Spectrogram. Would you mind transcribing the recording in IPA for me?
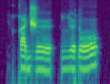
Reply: q i d͡ʒ ø | ʎ ø ɗ o

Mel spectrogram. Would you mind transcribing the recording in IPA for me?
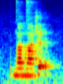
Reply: d ã˨ d ã˨ ʃ ɛ˦ ʔ

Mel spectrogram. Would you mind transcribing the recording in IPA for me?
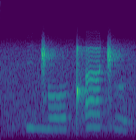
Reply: i ŋ͡ǁ ɔː ǃʼ aː ɡ͡ǁ ʊ

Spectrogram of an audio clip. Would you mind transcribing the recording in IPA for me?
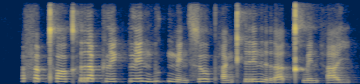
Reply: f a˦˥ p̚ tʰ ɔː˦˥ kʰ r a˥˩ p̚ k l e˦˥ k̚ p l e˥˩ n b u˥˩ k̚ m e˨˩ n s oː˥˩ pʰ a˨˩ ŋ kʰ r e˥˩ n r aː˨˩ t̚ kʰ w e˧ n h a˧ j

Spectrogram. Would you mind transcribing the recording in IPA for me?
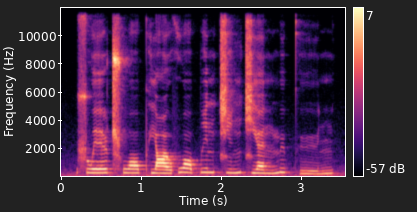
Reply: ʂ w e˧˥ ɪ̯ ʈ͡ʂʰ w ɔ˧˥ pʰ j ɑ˨˩ ʊ̯ f w ɔ˥˩ p i˥ n t͡ɕ i˧˥ ŋ t͡ɕ j ɛ˨˩ n m y˥˩ pʰ y˨˩˦ n

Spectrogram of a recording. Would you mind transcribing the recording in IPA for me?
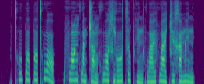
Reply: t̪ʰ u˧˥ p ɤ˧˥ p ɤ˧˥ t̪ʰ w ɔ˥˩ | f w ɑ˥ ŋ x w a˨ n ʈ͡ʂ ɑ̰˨˩ ŋ x w ɔ˥˩ ɕ j o˧˥ ʊ̯ t͡s ɹ̩˧ pʰ ḭ˨˩ n k w a˧˥ ɪ̯ f w a˥˧ ɪ̯ t͡ɕ y˥˧ x ä˥˧ m i˥˩ n

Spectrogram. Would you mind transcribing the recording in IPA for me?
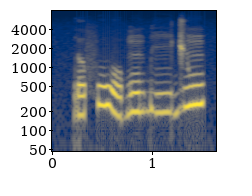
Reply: ɾ ə˨˦ f u˦ w o˨ ɓ ũ˧ ɓ iː˧ d͡ʒ ũ˦

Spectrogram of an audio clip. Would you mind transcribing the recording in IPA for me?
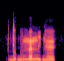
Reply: d o˨ ɡ u˨ m ɛ˧ m i˨ ɡ ɛ̃˨

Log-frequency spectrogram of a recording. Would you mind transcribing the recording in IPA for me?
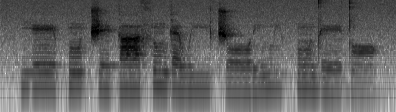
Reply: j eː˨ kʷ ũ˧ t͡ʃ e˧ ɡ aː˧ s ũ˦ ɡ ɛ˧ w iː˧ t͡ʃ oː˧ ɾ i˦ m i˧ kʷ ũ˧ d eː˧ t ɔ̃˧

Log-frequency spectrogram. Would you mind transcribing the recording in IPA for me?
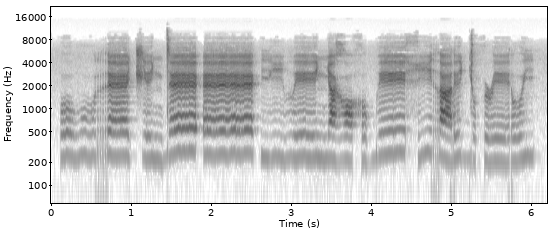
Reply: o β uː r ɛː t͡ʃ eː ɲ d ɛː ʔ ɛː | j i β eː ɲ a ɣ ɔ h o b eː h i r a ɾ ɪ ɟ o θ ɹ eː ɾ ʊ j

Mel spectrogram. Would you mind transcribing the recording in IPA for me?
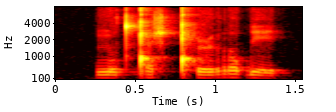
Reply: n o t ɡ͡ǃ a ʃ ǃʰ ə˞ r ɔ ɓ e

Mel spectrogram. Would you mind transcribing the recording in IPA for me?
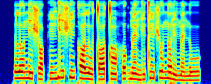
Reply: l o˧ n i˨ ʃ ɔ˨ k ĩ˨˦ ɡ i˦ ʃ ĩ˦ k ɔ˧ l u˨ t ɔ˨˦ t ɔ̃˧ h o˦ ɡ͡b ɛ̃˦˨ ɡ ĩ˨˦ t ĩ˦ ʃ u˦ n o˦˨ ɾ ĩ˨ m ɛ̃˨ n u˧

